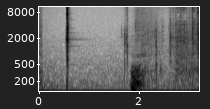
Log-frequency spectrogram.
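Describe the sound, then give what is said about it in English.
A single crisp, quiet click of a film camera shutter firing at a shutter speed of 1/500 second after being wound on, followed by a brief low murmur and a few faint handling ticks against a steady low hum. “This camera next. Okay, this is just winding it on. It is wound on. Let's get a suitable shutter speed. 500th should do it.”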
